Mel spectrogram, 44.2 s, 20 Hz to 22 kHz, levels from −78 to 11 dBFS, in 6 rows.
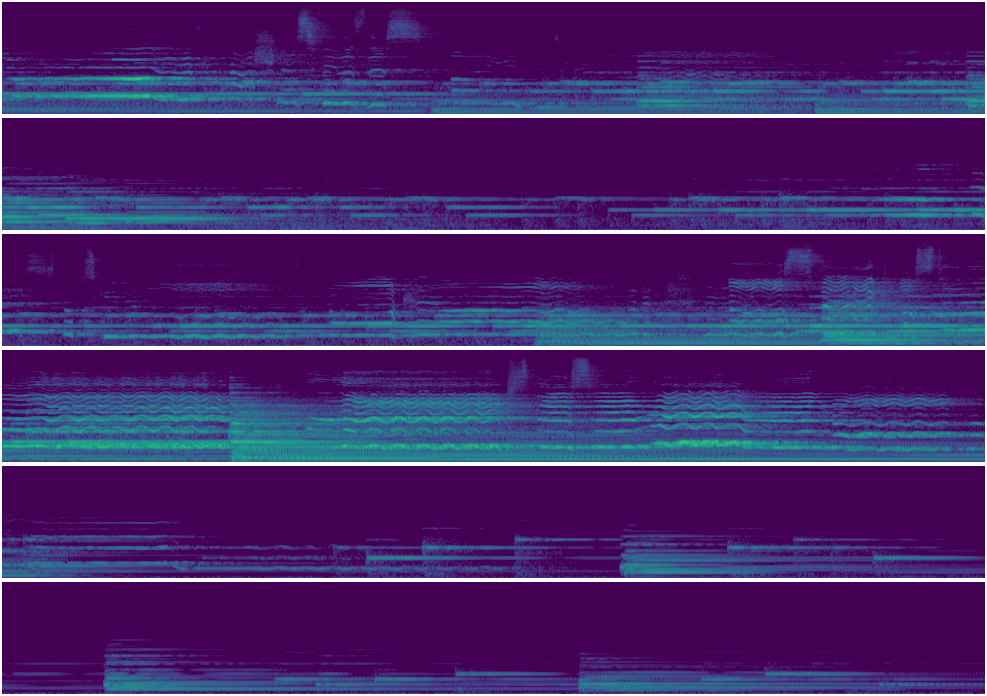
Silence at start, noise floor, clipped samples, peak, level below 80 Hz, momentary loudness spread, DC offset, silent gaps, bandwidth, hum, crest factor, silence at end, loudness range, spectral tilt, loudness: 0 s; -59 dBFS; under 0.1%; -8 dBFS; -62 dBFS; 25 LU; under 0.1%; none; 16 kHz; none; 22 dB; 0.35 s; 23 LU; -4.5 dB/octave; -27 LUFS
